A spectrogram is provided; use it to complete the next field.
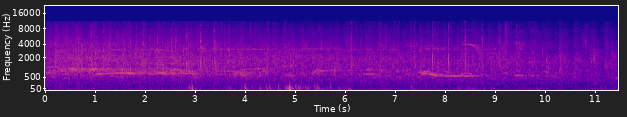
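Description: A large audience claps for a father, steadily and loudly for the whole stretch, a dense, continuous roar of hands, with scattered cheers and whoops rising above the applause.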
